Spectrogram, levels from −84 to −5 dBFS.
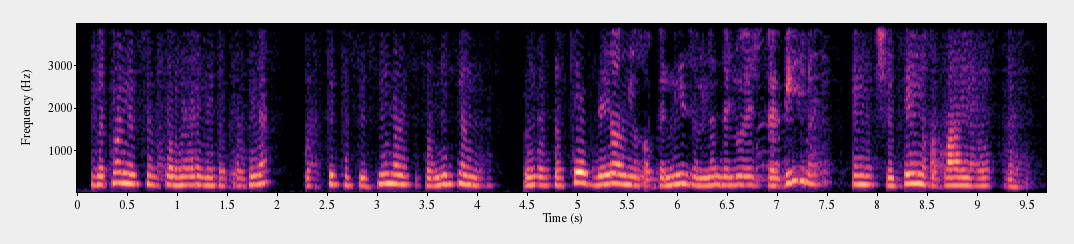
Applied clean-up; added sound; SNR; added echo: neural mask model DeepFilterNet 3.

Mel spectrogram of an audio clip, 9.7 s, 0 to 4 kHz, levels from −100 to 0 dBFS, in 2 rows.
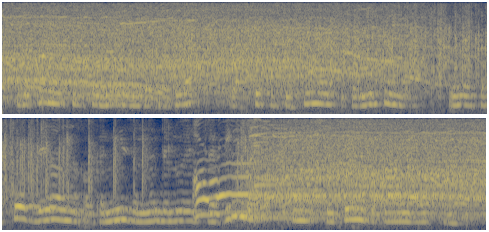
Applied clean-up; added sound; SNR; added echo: none; Applause / Crowd / Cheering; -5 dB; reverberation time 0.9 s.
